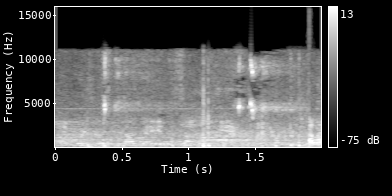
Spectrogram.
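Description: A basketball dribbled on a hardwood gym floor, a few sharp bounces, with voices chattering in the background.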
